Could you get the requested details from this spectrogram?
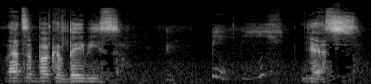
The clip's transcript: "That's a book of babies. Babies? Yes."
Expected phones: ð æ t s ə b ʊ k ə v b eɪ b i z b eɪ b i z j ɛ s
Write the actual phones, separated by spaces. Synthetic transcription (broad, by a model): ð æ t s ə b ʊ k ə v b eɪ i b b i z j ɛ s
